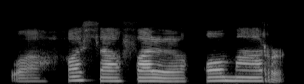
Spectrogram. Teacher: ro qamar. ro-nya tahkim, Ya, dibaca tebal. ya, tafhim itu tebal.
